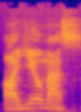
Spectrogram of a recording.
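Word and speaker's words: Yılmaz: Yilmaz.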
